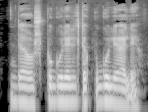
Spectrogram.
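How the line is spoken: Gloomy. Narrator (Russian): мрачно добавил третий

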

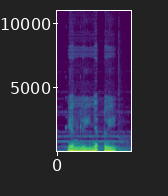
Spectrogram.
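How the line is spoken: Plain. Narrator (Vietnamese): Cố Phi nói

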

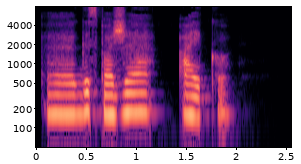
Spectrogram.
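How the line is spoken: Plain. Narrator (Russian): сказала она

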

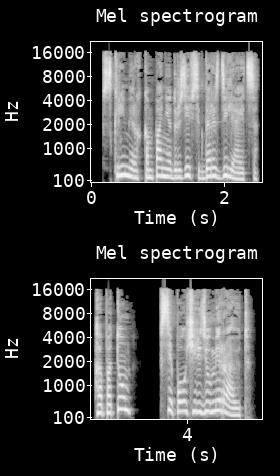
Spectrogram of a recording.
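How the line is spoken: Frightened. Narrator (Russian): испуганно сказала Дилара

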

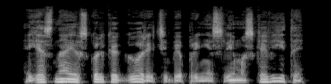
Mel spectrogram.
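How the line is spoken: Muffled whisper. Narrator (Russian): прошептала она, уткнувшись в его плечо

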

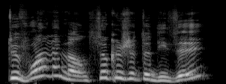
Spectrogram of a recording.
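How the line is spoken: Triumphant exclamation. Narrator (French): s'exclama Thérèse triomphante

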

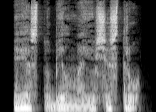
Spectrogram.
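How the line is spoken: Quiet. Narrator (Russian): тихо добавил он

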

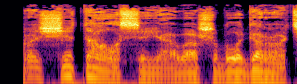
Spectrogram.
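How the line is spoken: Hoarse reply. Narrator (Russian): сипло ответил Кистень

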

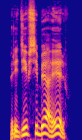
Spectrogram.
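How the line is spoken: Impatient growl. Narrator (Russian): рыкнул нетерпеливо

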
